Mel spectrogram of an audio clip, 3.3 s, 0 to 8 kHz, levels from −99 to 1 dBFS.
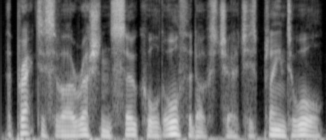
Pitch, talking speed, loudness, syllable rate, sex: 105 Hz, 220 wpm, -19 LUFS, 6.1 syllables/s, male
